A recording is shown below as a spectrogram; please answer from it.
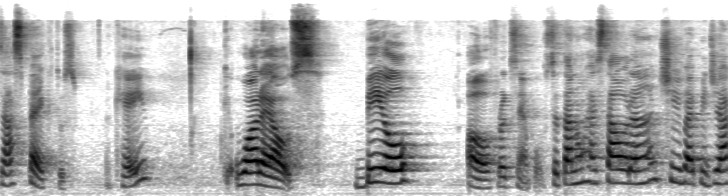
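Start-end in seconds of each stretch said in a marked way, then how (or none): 3.5-4.1 "Bill" higher and louder, with a clear L; final L pronounced. Shown as a demonstration. Teacher giving the next example, L pronounced. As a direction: ring out the L ending "Bill". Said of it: "esse L, ele tá lá".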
